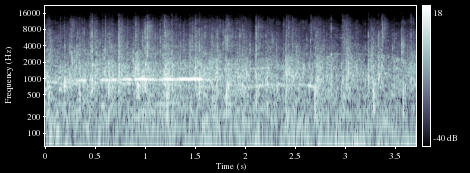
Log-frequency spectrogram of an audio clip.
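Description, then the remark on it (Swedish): An audience applauds steadily, a dense, even wash of many hands clapping at a fairly loud level with no pauses, the sound holding constant for the whole stretch. “Applåd, jag håller med.”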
